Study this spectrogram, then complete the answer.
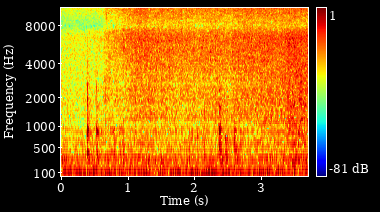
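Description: Chopped green amaranth leaves tip into a hot pan, giving a steady close sizzle with a few soft scraping clicks near the start and no voices.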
